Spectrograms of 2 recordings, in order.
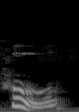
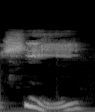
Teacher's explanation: When we produce back vowels, for example, U, as in the word who, the lips shaped roundedly. But when we produce sound he, the mouth is spread. The lips are spread.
